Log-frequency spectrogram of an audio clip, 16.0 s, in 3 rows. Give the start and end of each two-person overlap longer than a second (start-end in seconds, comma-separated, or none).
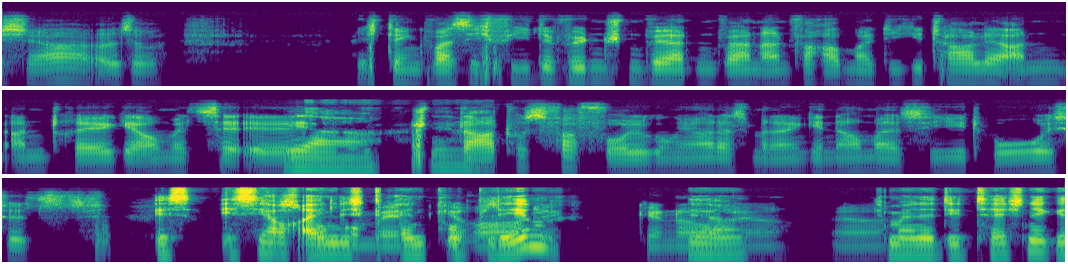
11.9-13.4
